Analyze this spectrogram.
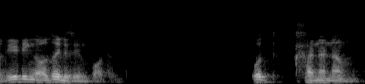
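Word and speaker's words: उत्खननम्: Utkhananam. It's not Utkan. Nowhere it is Nakara. Nanam. It is Nanam. A is there. So Utkhananam only. So you cannot cut the vowel in between.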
